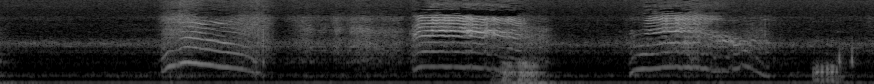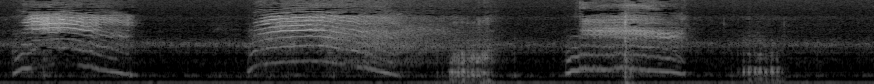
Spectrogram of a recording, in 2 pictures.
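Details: Hungry kitten meowing insistently while its mother cat tells it to eat; clear curved meows rising and falling about once a second, with soft thumps and a low background hum.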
